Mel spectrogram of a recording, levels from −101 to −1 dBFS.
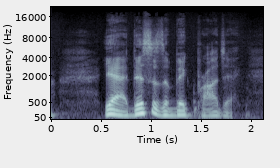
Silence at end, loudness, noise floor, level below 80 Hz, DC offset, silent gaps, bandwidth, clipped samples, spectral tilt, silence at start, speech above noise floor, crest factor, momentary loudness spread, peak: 0.3 s; -27 LUFS; -54 dBFS; -56 dBFS; under 0.1%; none; 16 kHz; under 0.1%; -5 dB/octave; 0 s; 27 dB; 20 dB; 13 LU; -8 dBFS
